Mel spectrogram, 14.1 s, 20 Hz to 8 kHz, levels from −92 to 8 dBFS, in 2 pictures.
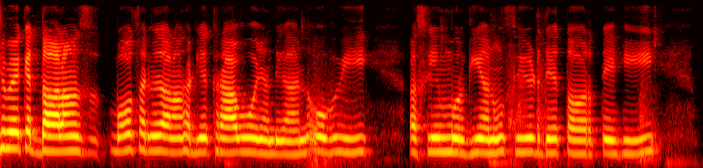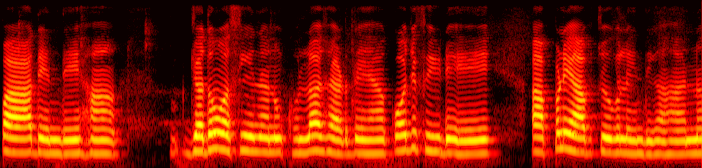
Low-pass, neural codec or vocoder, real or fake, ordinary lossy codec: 7.2 kHz; none; real; none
